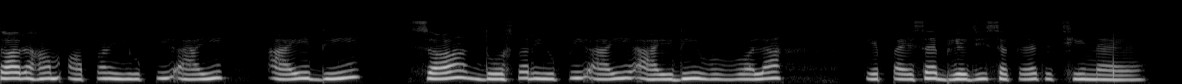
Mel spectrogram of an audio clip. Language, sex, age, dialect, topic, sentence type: Maithili, female, 25-30, Southern/Standard, banking, question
